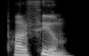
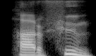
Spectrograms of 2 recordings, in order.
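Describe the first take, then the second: First: Said in the usual way. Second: Parfüm with a front rounded Ü in the last syllable; Turkish pronunciation. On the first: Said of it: "Without perfume". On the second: Shown as a demonstration. Teacher giving the Turkish word parfüm, ending on rounded front Ü. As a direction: say parfüm the Turkish way, "par-FÜM". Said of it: "is Ü. It's a front vowel".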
